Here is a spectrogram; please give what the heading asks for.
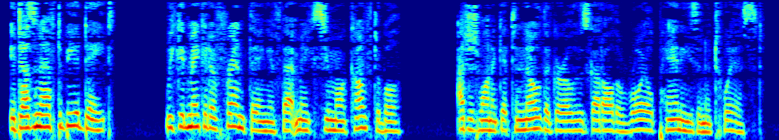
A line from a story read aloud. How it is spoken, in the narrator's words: Daniel must sense it because he quickly says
